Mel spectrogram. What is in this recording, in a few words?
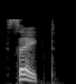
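"psyched", British English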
